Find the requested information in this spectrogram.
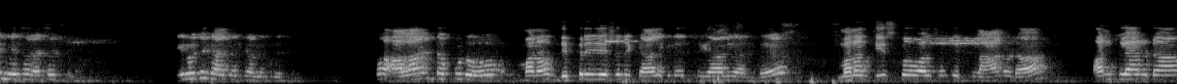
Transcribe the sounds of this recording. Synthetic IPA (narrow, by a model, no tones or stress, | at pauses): nd͡ʒɛːsaːɾɐseʈsuna | iːɾoːd͡ʒukaːlikneʈt͡ʃɛjalɖipːɾies | oɐlaːɳʈɐpːuɽumɐnɐmɖipɾid͡ʒeːsɐnekaːlikineːɾt͡ʃɛjaːliɐɳʈe̞ːmɐnɐmt̪iːsu̥kɔːʋaːlsind̪iplaːnuɽaː | ɐnplaːnuɽaː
